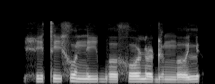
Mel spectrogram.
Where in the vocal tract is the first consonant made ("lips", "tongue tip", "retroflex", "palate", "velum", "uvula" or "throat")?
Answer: throat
